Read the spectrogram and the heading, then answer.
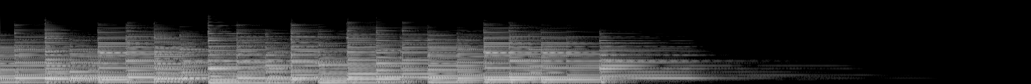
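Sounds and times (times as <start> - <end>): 
polka piano: 0.0 - 7.4.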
